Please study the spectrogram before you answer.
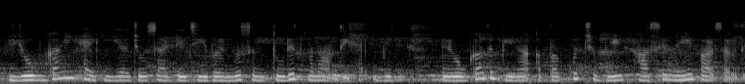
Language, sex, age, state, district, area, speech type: Punjabi, female, 18-30, Punjab, Jalandhar, urban, spontaneous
